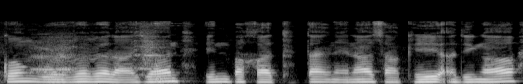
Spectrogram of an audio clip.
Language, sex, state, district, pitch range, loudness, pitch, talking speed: Mizo, male, Mizoram, Aizawl, 115-125 Hz, -15 LUFS, 120 Hz, 135 wpm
